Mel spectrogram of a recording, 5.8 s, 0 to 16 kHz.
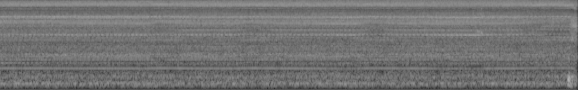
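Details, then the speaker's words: Surgical power drill with a 3.6 mm bit drilling in the tibia under lateral view during tibial tubercle osteotomy, for headless bio-integrative compression screws: steady high-pitched motor whine with a hissy edge. "in this instance I'm using a 3.6 mm drill alternatively though like we talked about I could put in my kwire and drill that bicortically"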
